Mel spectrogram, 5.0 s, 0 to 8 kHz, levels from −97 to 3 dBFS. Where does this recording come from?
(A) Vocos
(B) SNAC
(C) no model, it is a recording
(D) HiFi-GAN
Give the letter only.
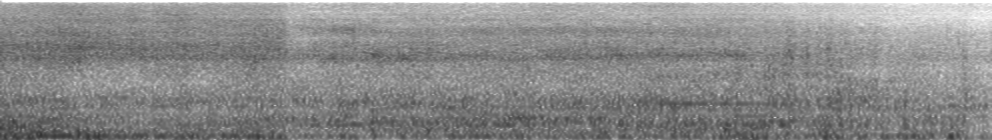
B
